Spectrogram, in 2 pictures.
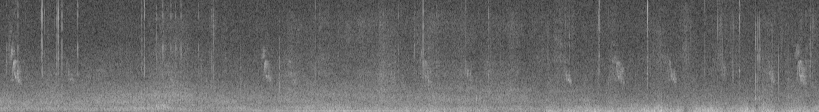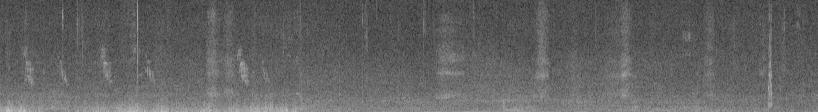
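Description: Wind rumbles and buffets outdoors, gusting hard and then easing.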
